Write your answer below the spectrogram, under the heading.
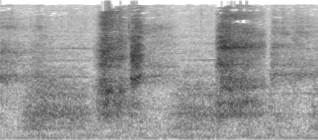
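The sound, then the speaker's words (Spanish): Heavy gasping breaths of a person pinned under a knee after a struggle, a few loud, harsh rasps standing out against a constant background hiss. “Necesito aire, tomar aliento. Pero está jadeando.”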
